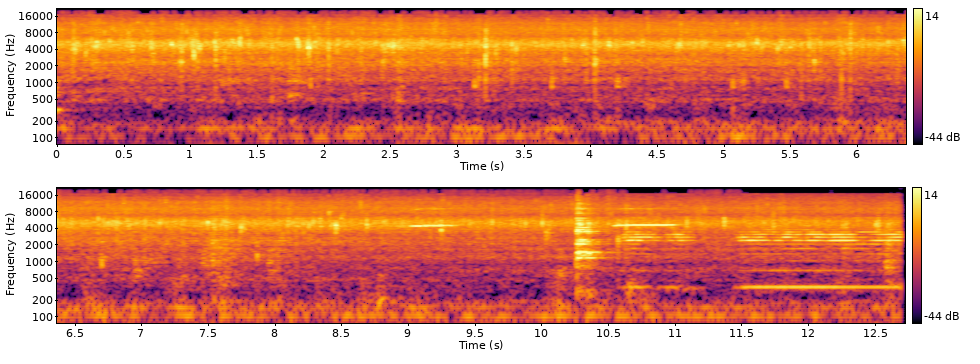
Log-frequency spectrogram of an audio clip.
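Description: Chopped green onion drops into hot oil for a tempering, bursting into a steady loud sizzle and frying crackle with occasional stirring clinks, a sharper spatter flaring near the end.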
